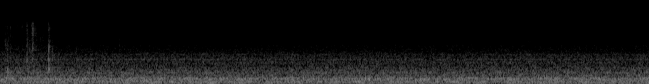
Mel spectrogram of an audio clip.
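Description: Trading cards slide and rustle softly between fingers.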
